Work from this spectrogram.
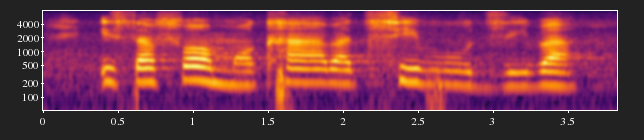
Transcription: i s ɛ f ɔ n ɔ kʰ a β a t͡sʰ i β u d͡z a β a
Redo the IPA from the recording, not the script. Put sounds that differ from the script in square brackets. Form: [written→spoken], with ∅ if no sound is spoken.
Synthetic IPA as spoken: i s [ɛ→a] f ɔ [n→m] ɔ kʰ a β a t͡sʰ i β u d͡z [a→i] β a

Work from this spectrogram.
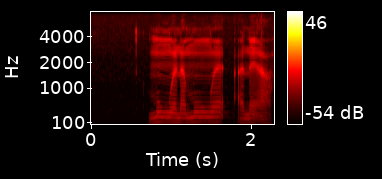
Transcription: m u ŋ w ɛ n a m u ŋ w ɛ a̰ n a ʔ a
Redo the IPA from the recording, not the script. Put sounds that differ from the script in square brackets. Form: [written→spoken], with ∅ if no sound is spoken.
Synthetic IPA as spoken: m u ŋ w ɛ n a m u ŋ w ɛ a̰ n [a→ɛ] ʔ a

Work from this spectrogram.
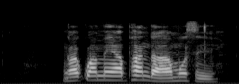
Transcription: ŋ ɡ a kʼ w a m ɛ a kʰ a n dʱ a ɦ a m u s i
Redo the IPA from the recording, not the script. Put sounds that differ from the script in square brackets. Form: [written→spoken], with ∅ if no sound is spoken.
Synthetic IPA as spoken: ŋ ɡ a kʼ w a m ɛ a [kʰ→pʰ] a n dʱ a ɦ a m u s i

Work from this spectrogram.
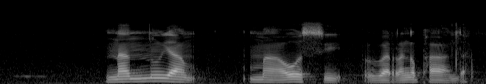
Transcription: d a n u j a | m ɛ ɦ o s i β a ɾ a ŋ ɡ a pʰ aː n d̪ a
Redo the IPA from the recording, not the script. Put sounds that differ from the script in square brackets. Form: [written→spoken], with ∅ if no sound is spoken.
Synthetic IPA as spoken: [d→n] a n u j a | m [ɛ→a] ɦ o s i β a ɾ a ŋ ɡ a pʰ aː n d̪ a

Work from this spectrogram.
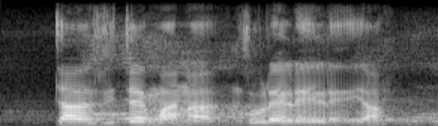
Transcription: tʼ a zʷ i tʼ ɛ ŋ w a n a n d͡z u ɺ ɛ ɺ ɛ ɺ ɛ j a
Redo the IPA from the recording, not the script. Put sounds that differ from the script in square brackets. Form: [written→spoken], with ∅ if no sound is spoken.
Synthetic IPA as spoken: tʼ a zʷ i tʼ ɛ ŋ w a n a n d͡z u ɺ ɛ ɺ ɛ ɺ ɛ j a

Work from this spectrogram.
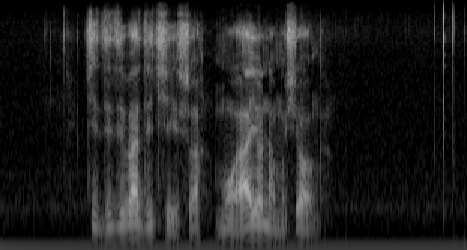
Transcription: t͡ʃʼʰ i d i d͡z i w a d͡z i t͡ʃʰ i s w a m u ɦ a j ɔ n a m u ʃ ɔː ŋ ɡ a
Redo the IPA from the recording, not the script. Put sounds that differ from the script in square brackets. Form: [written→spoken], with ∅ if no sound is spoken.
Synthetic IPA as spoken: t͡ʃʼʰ i [d→d͡z] i d͡z i [w→β] a d͡z i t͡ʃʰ i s w a m u ɦ a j ɔ n a m u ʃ ɔː ŋ ɡ a

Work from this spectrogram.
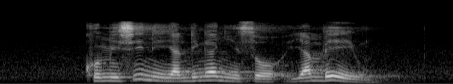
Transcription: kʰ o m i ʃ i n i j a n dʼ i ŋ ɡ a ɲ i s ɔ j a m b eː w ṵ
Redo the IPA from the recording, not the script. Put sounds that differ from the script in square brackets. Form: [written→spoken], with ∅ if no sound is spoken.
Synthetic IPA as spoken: kʰ o m i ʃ i n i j a n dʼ i ŋ ɡ a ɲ i s ɔ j a m b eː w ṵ

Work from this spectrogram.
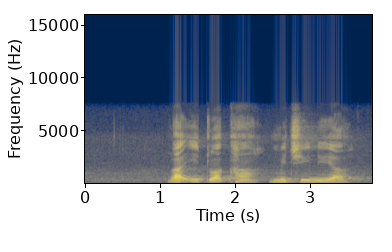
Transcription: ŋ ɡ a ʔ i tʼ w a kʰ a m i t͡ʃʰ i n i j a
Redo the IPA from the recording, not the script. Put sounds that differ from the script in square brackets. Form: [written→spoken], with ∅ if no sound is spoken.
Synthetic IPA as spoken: ŋ ɡ a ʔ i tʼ w a kʰ a m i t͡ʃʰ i n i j a

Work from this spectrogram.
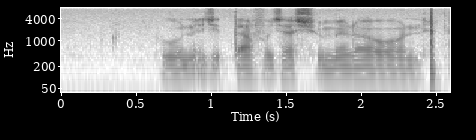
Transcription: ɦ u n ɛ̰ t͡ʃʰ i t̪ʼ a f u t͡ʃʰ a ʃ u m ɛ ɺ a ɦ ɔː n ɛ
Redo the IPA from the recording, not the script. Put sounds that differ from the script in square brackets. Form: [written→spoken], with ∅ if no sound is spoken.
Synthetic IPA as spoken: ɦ u n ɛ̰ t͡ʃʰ i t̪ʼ a f u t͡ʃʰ a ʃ u m ɛ ɺ a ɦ ɔː n ɛ

